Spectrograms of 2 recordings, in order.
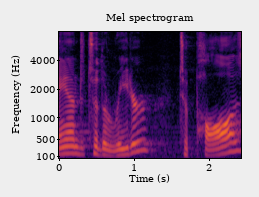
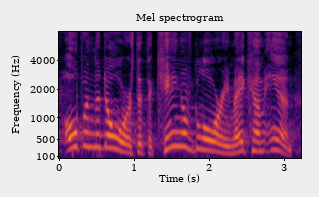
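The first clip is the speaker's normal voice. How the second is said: raised, higher-pitched call for entry; bold demand; 7 semitones higher, 4 dB louder than usual. Acted. Arriving company tells the sentries to open up, demanding. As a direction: proclaim it like a newcomer demanding entrance. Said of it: "you come in here and you just say".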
